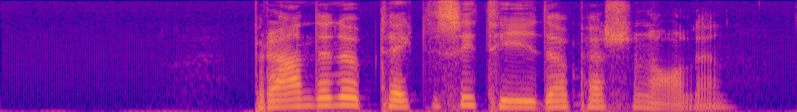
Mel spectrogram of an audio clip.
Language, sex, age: Swedish, female, 64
